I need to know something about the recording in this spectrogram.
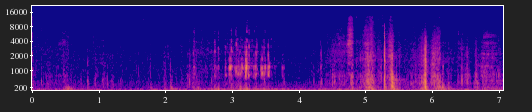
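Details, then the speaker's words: Ford Fox-body car, no motor: brake vacuum booster moved by hand gurgles and sloshes with liquid rolling inside; booster still full of water, no brakes. "and yeah it has the vacuum resin vacuum booster is full of water still that's interesting"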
